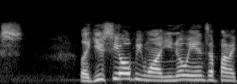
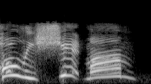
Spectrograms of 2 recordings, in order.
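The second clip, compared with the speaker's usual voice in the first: mock very high, loud child's shriek; 11 semitones higher, 5 dB louder than usual. Retelling how a twelve-year-old in the theater reacted: imitating a kid screaming. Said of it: "this kid gets up and screams".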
